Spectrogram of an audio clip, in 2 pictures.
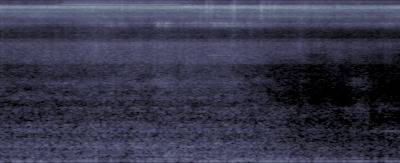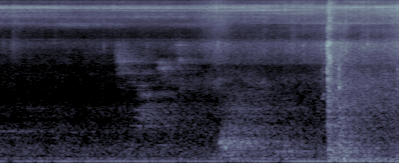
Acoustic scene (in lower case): elevator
